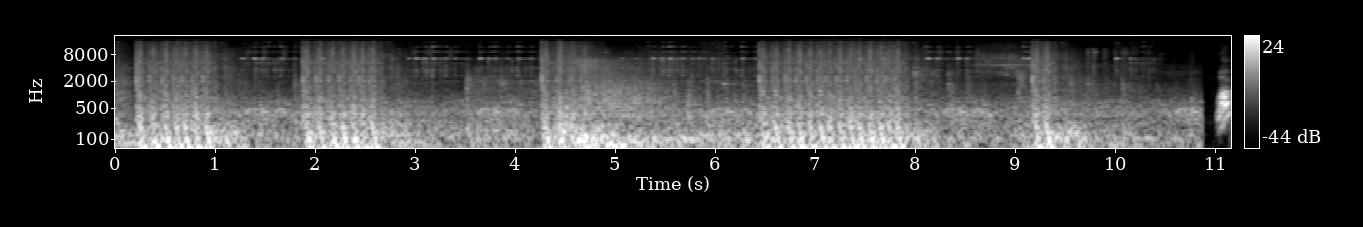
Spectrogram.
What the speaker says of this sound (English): when I needed to use the gun, I had to stop and get out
